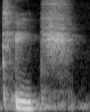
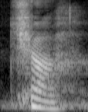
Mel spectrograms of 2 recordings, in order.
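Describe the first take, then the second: First: It sounds like English 'teach'. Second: It sounds like 'cha', the Irish reading. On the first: The speaker calls it wrong. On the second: The speaker calls it right.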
